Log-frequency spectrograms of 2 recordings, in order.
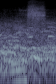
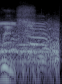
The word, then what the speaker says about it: Reeths: It does, because you're thinking, you always want to say Reese, like a Reese's peanut butter cup instead of Reese.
